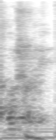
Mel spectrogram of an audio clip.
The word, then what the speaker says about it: Beaujolais: que se escribe como Beaujolais, pero se pronuncia Beaujolais,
